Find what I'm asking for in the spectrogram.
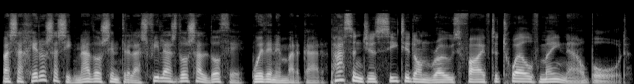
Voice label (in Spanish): Embarque, Announcements; CanaryFly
